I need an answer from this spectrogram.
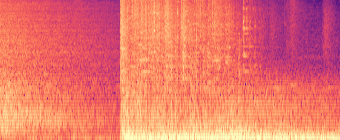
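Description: An explosion tears through a getaway van hit by an ultra wrist blast, a sudden loud boom after a low rumble, then a sustained roaring burst of noise and debris that thins slightly near the end.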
